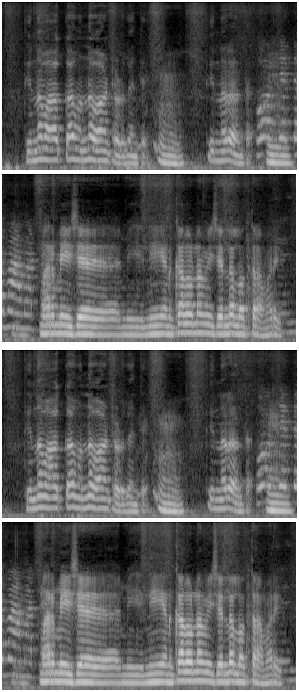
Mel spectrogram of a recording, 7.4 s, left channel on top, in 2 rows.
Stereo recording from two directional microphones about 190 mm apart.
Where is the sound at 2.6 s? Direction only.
20° right (ahead or behind).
